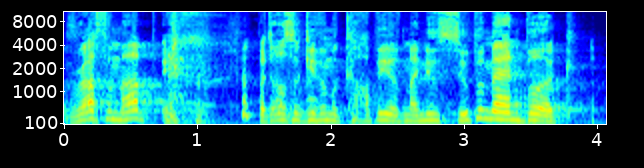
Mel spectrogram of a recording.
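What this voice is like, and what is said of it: Put-on accent, slipping. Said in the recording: “You're losing the accent a little bit... You got to go straight on Scrooge McDuck, I think. With a little bit of Space Cadet in there.”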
